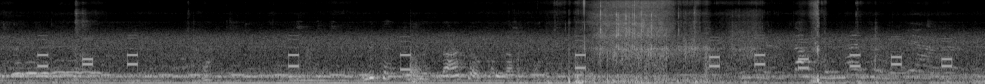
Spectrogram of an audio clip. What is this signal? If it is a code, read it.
DTMF, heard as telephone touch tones, dialled by hand, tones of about 100 ms, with phone line noise and the noise of a restaurant. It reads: 9*# 9 3 6 8#4907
